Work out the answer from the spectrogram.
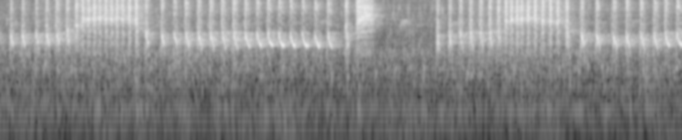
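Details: Pied triller giving 'nembak' shooting-style song: long, rapid trains of high, sharp repeated notes, some slurring downward in pitch, broken by a brief harsh burst and a short gap before the fast chattering resumes.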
